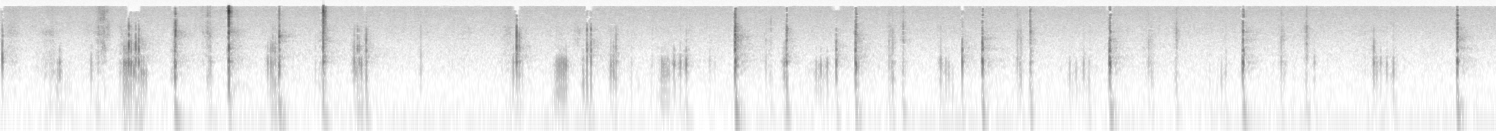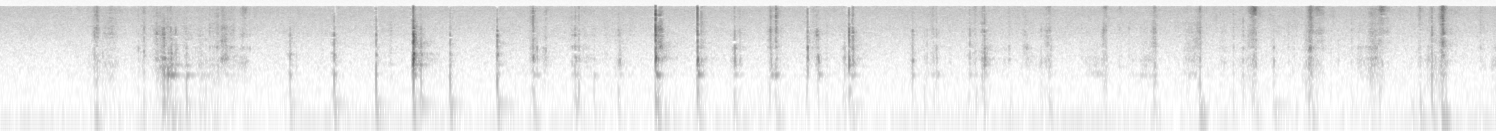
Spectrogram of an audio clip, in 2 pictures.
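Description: A hollow, empty clear plastic bottle with a teal cap, held sideways, is scratched and tapped on its body with short nails. Quiet, close, irregular clicks and crinkly scratches come in bursts throughout, with crisp bright transients and a faint low hum underneath.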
